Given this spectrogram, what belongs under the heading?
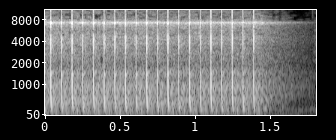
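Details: Radial shockwave (EPAT) device fitted with the widest spine-actor applicator, worked along the lumbar spine at a 45-degree angle with indent pressure for fascia release. Rapid, regular sharp clicking pulses, about twenty in 1.5 seconds, fading at the end.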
